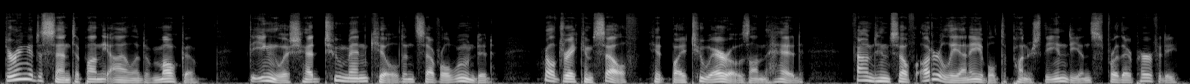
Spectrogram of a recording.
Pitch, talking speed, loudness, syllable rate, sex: 120 Hz, 190 wpm, -19 LUFS, 6.0 syllables/s, male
